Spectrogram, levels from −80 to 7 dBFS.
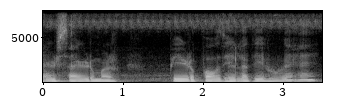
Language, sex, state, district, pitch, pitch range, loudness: Hindi, male, Uttar Pradesh, Lalitpur, 135 Hz, 130-140 Hz, -13 LUFS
